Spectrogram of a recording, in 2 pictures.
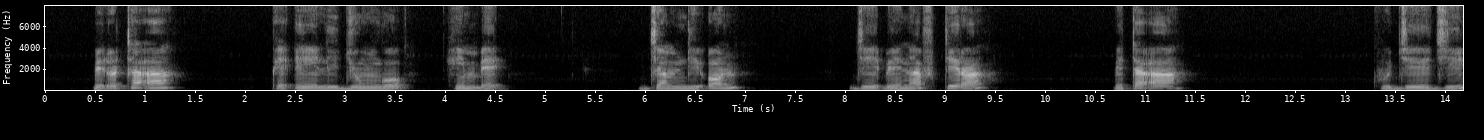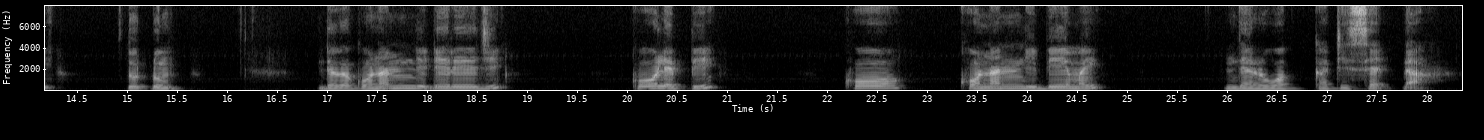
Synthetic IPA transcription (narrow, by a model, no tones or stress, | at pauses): ɓɛɗɔtaʔa | pɛʔelid͡ʒuŋɡɔ | himbɛ | d͡ʒamdiʔɔn | d͡ʒɛɓɛnaftiɾa | ɓɛtaʔa | kʰud͡ʒeːd͡ʒi | ɗuɗːum | daɡakɔnandiɗeɾeːd͡ʒi | kɔlepːi | kʰɔ | kʰɔnandibɛːmaj | ndɛɾwakːatisɛɗːa̰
